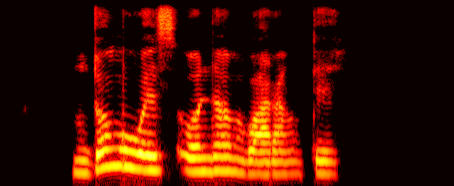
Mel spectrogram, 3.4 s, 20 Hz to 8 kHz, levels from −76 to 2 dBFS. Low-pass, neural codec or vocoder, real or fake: 7.2 kHz; codec, 16 kHz, 4 kbps, FreqCodec, smaller model; fake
